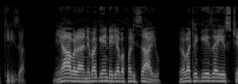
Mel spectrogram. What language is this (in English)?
Ganda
